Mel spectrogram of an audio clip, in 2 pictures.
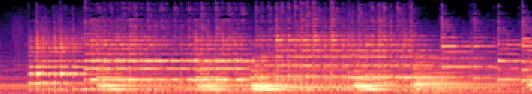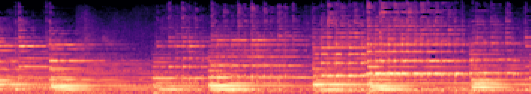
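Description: Mandolin and piano duo playing a classical sonatina in a minor key: the mandolin's plucked melody over piano chords, the music coming back in sharply about half a second in after a brief pause.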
